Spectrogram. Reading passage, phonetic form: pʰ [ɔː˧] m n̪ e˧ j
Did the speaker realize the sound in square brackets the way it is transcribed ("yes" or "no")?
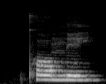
yes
